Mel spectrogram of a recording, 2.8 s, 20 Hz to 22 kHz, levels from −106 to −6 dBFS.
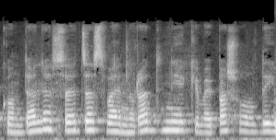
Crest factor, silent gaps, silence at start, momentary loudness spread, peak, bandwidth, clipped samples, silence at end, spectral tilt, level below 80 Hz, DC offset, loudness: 16 dB; none; 0 s; 4 LU; -2 dBFS; 12.5 kHz; under 0.1%; 0 s; -4 dB/octave; -52 dBFS; under 0.1%; -18 LUFS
